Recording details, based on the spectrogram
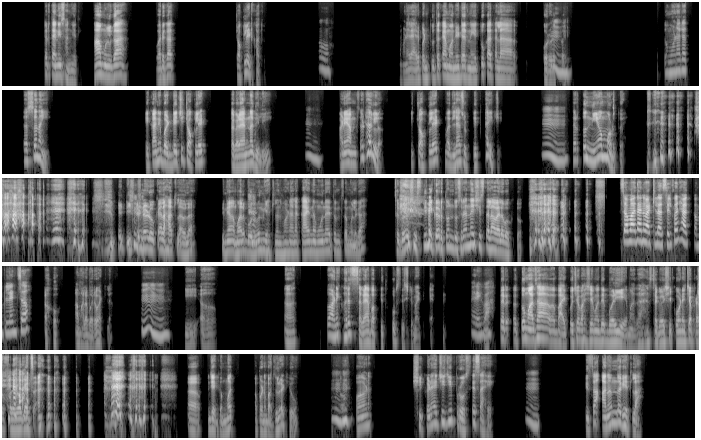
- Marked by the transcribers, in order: tapping; laugh; laughing while speaking: "टीचरने डोक्याला हात लावला"; laugh; chuckle; laugh; laugh; laugh; laugh; laughing while speaking: "हं, हं"
- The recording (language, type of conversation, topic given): Marathi, podcast, स्वतःच्या जोरावर एखादी नवीन गोष्ट शिकायला तुम्ही सुरुवात कशी करता?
